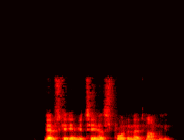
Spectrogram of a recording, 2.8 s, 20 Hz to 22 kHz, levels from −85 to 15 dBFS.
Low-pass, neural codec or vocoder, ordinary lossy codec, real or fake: 9.9 kHz; none; MP3, 48 kbps; real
